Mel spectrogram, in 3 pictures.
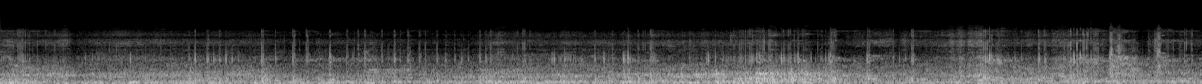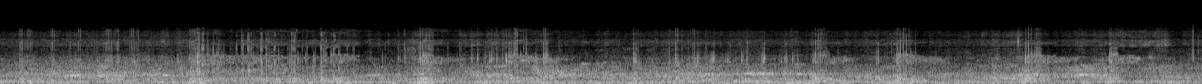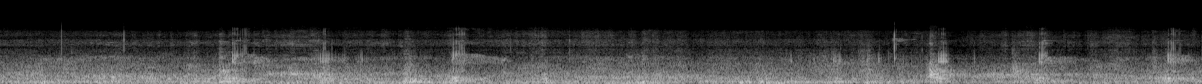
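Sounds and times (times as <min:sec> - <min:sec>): train wheels rumbling on rail: 0:00.0 - 0:36.0
clicks and clunks: 0:01.3 - 0:24.0.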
